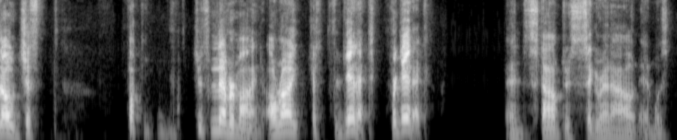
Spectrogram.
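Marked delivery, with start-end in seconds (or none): 0.0-5.4 loud, higher exasperated outburst; angry mother. Retold or imitated. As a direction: imitate a mother giving up in anger. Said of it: "a little angry".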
